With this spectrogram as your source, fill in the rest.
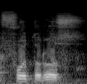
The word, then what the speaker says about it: فطرس: کا زیادہ صحیح اور مناسب ہے وہ ہے فطرس. فطرس بھی پڑھتے ہیں لوگ، لیکن اصل جو تلفظ ہے وہ فطرس ہے.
